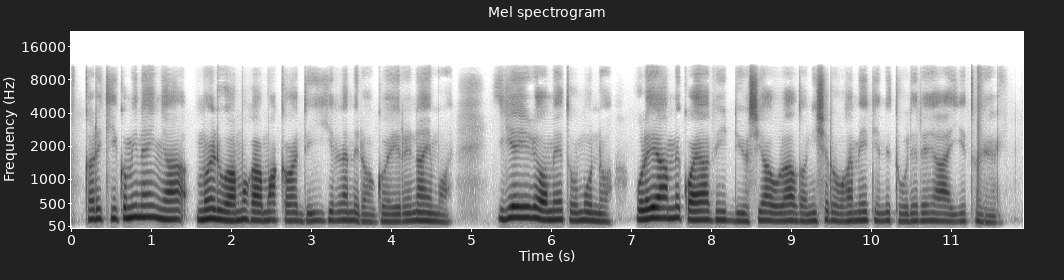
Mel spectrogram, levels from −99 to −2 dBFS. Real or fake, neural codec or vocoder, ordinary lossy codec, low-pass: fake; codec, 24 kHz, 0.9 kbps, WavTokenizer, large speech release; none; 10.8 kHz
